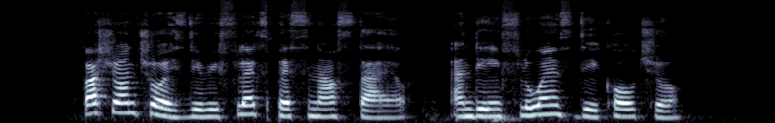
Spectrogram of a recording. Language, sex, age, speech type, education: Nigerian Pidgin, female, 15-29, spontaneous, tertiary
